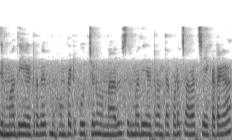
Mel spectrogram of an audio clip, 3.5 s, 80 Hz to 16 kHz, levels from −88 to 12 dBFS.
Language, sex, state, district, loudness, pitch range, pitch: Telugu, female, Andhra Pradesh, Srikakulam, -16 LUFS, 235-250 Hz, 240 Hz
